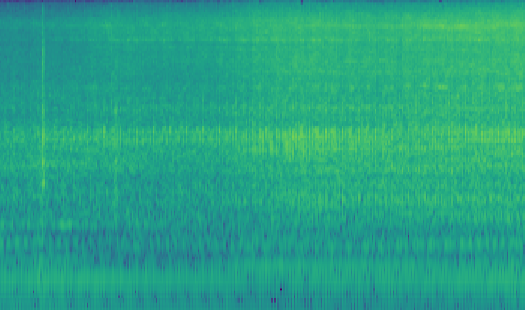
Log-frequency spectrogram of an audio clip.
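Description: Steady, even diesel clatter at idle, rising slightly and settling with no misses or odd knocks; sounds like a healthy running diesel.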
